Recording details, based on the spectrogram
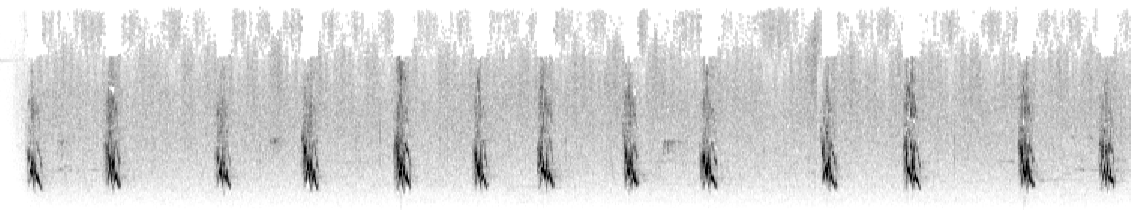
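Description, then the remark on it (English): A house sparrow's song: a long run of bright, evenly spaced chirps repeated roughly once a second, clear against a quiet background. “Here's the house sparrow song again.”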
